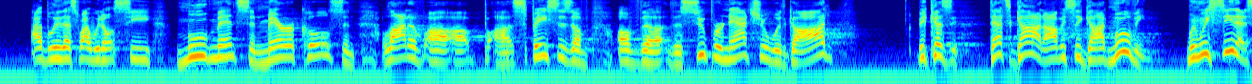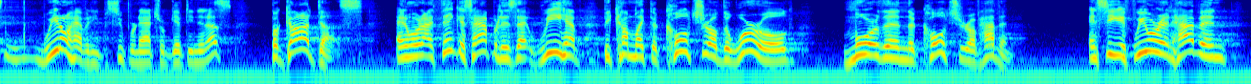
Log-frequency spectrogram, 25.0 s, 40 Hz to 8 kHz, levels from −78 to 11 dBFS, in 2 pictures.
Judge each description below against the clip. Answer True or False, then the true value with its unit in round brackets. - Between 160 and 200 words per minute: True (180 wpm)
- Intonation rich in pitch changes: True (7.0 semitones)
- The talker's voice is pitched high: True (205 Hz)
